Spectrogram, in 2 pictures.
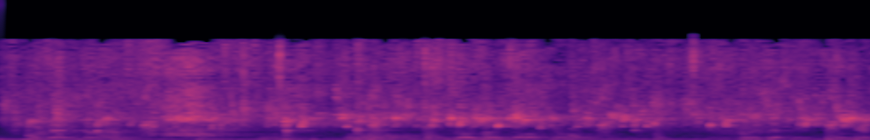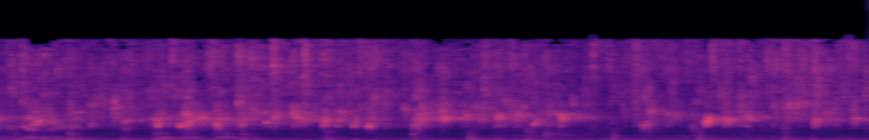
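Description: Hot oil in an iron wok sizzling and crackling as fried chicken pieces are lifted out with a slotted ladle, over a steady low hum.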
